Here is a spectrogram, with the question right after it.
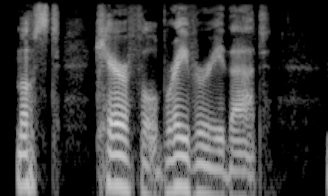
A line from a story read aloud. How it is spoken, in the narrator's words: murmured Ahab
